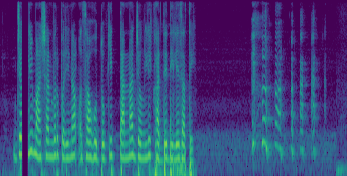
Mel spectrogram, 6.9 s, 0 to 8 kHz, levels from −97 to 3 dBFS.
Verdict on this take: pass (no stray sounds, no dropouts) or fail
fail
